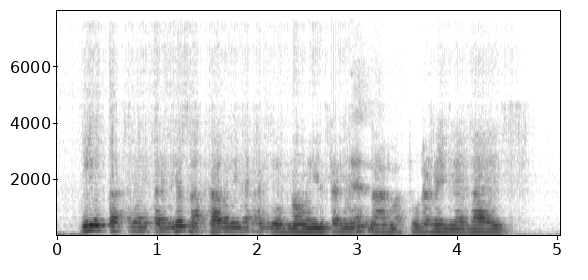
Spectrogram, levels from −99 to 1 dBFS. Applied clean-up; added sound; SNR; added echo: neural mask model DeepFilterNet 3.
